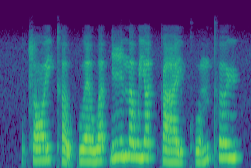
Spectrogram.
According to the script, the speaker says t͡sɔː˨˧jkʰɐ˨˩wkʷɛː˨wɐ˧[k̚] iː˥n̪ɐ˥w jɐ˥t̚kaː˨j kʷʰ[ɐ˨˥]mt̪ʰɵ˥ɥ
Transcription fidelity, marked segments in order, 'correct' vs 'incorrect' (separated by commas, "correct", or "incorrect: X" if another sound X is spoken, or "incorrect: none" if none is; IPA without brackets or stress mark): incorrect: t̚, correct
